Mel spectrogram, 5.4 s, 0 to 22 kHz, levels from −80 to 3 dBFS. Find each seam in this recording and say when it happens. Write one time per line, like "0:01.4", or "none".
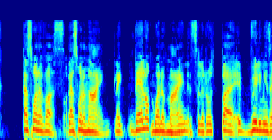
0:01.3
0:03.0
0:04.3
